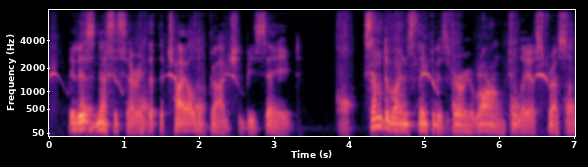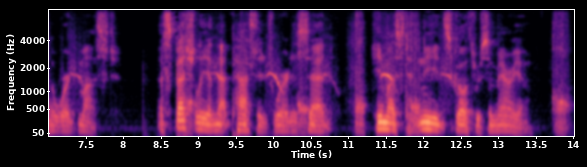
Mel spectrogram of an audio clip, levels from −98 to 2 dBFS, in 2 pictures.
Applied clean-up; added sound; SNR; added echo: neural mask model RNNoise.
